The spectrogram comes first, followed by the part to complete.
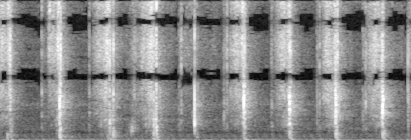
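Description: A deck of oracle cards being shuffled by hand: a quick, even run of card slaps, about four to five a second.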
